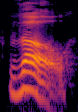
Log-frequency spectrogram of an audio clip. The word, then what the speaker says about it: though: En este caso es con voz y suena exactamente como nuestra D en español. Though.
